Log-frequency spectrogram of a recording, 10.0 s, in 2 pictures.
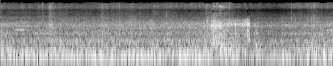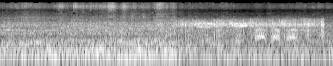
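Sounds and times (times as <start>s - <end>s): wind buffeting microphone: 0.0s - 8.8s
train wheels rumbling on rails: 0.0s - 10.0s.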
